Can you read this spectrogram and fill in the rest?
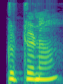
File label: "tutnna", Punjabi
